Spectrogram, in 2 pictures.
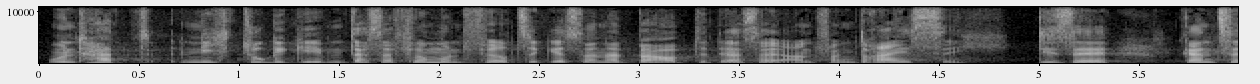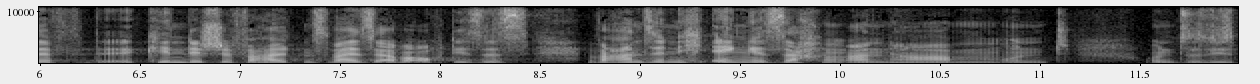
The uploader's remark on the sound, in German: im Live-Podcast der Langen Nacht der ZEIT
